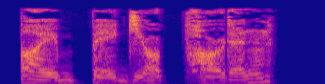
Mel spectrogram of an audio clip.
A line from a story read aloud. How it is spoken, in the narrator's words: His voice was an iceberg, slow and deadly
